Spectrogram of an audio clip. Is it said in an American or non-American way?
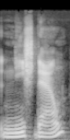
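non-American. It is said in a non-American way.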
